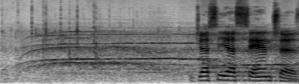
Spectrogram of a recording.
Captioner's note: all cheering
